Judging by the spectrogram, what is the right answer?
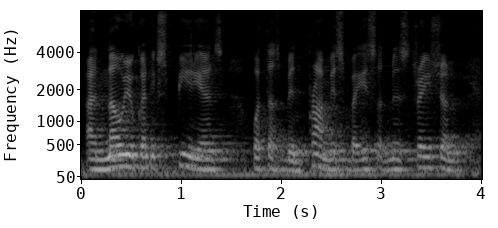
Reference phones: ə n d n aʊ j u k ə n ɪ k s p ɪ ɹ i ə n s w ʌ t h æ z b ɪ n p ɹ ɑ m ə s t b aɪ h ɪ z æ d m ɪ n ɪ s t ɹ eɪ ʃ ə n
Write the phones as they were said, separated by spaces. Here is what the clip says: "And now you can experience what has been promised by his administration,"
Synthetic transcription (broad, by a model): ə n n aʊ j u k ə n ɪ k s p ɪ ɹ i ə n s w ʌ t h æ s b ɪ n p ɹ ɑ m ə s t b aɪ h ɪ s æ d m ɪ n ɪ s t ɹ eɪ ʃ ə n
